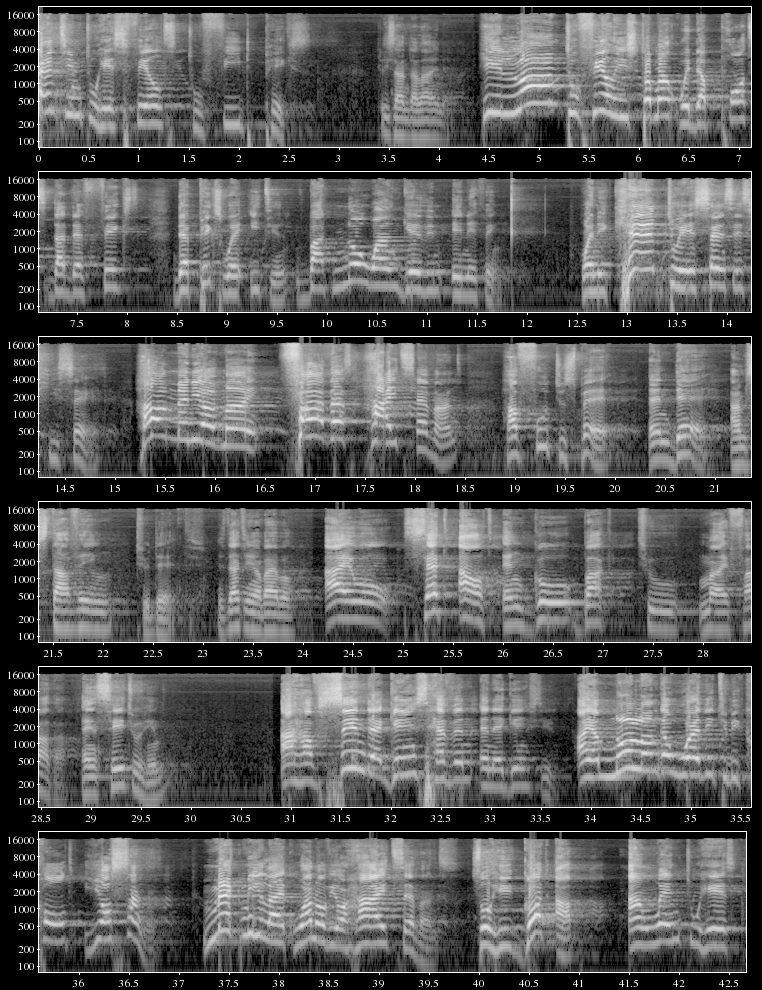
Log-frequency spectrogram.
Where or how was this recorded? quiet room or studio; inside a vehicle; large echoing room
large echoing room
